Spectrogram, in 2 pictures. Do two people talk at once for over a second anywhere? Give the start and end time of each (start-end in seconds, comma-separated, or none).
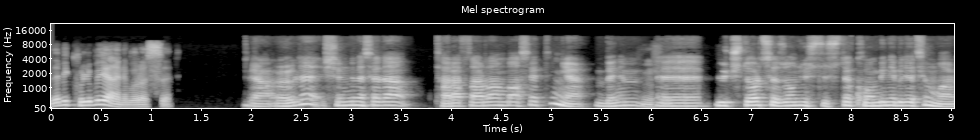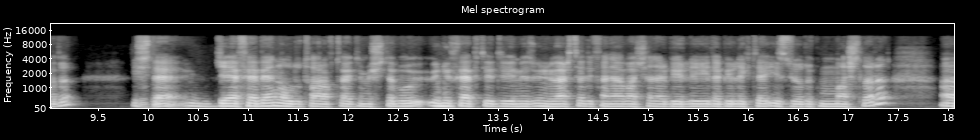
none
